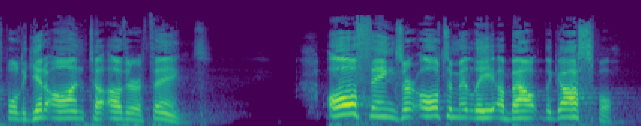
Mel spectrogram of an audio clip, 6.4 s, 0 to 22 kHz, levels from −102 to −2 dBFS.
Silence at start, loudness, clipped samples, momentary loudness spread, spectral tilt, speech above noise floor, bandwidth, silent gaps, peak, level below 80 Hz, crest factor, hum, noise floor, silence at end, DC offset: 0.1 s; -24 LUFS; under 0.1%; 15 LU; -3.5 dB/octave; 62 dB; 13.5 kHz; 2.80-2.94 s; -6 dBFS; -64 dBFS; 20 dB; none; -87 dBFS; 0.3 s; under 0.1%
